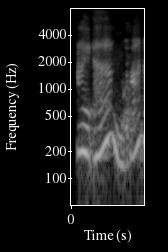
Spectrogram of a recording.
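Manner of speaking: soft, smooth easy-listening radio announcer voice. Answering the host who asks if he's with them today, easy listening voice. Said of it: "you got your easy listening voice on".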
